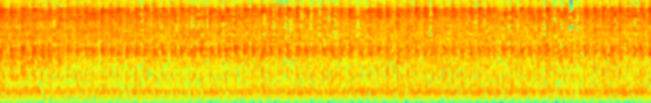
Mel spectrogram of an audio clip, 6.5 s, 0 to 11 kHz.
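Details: Craftsman B2000 (MTD) two-stroke blower after a carburetor clean and kit and a trigger modification so the throttle fully closes, idling at about 2800 rpm (previously about 4000): a steady, even buzz with no surging or misfire. Normal idle.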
